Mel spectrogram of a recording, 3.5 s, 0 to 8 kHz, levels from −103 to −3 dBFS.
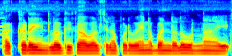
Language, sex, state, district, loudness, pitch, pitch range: Telugu, male, Andhra Pradesh, Sri Satya Sai, -14 LUFS, 110 Hz, 110-115 Hz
